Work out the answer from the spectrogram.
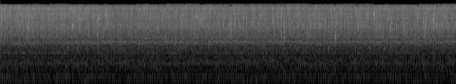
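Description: Sliced button and Swiss brown mushrooms sizzling steadily in hot oil in a frying pan as they sweat down, an even, crackling hiss.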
